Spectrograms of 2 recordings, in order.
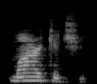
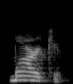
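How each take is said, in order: First: An extra i vowel follows the final consonant. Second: The word ends on a muffled consonant. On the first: The speaker calls it wrong. "você toma o vício de acreditar que a pessoa vai falar daquele jeito" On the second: The speaker calls it right. "o nativo ele vai falar"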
